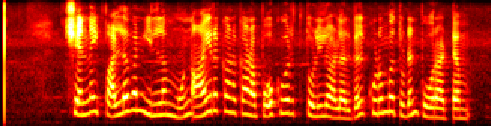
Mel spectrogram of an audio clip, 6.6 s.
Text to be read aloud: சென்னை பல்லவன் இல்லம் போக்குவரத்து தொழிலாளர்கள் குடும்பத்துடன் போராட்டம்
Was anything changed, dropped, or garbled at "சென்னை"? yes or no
no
